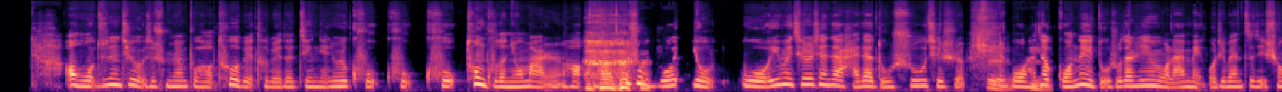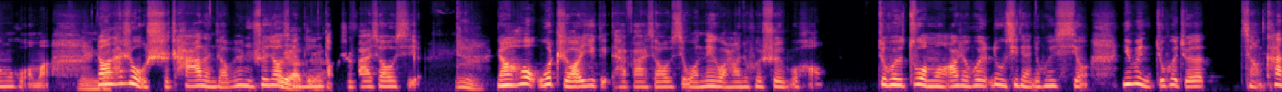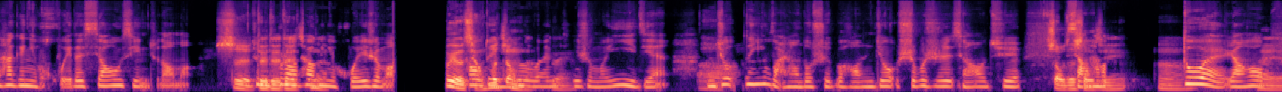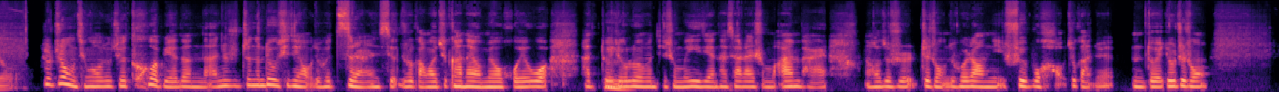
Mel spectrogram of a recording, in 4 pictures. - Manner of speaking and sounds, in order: laugh
- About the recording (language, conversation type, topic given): Chinese, podcast, 睡眠不好时你通常怎么办？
